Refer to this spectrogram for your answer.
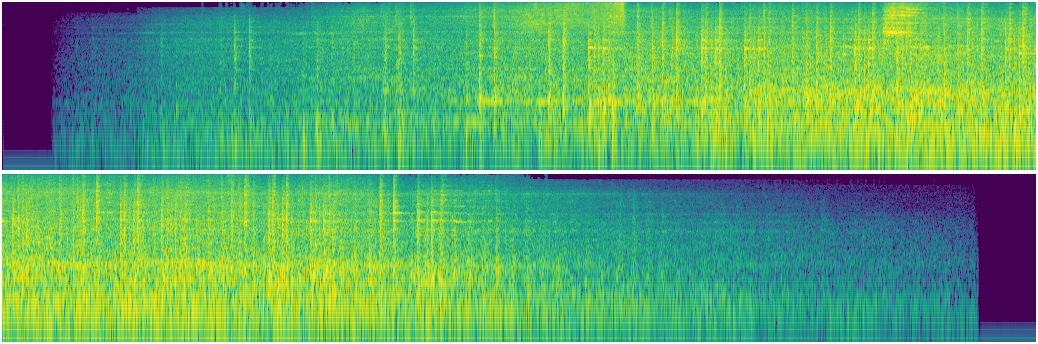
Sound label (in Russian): metro poezd proezzhaet mimo stuk koles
